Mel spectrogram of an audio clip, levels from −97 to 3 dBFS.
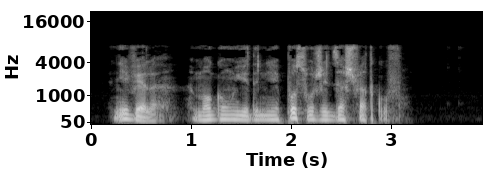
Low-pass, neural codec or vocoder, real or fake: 7.2 kHz; none; real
